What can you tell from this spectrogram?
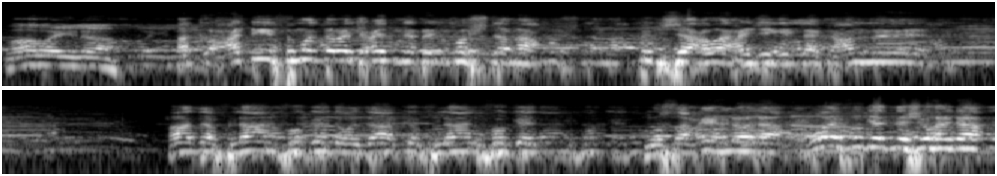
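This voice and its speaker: A man's voice: high-pitched, normal speed, crowd noise, noisy background. A man with an Iraqi accent, a eulogist at a mourning gathering, moving between sung wailing lament and spoken storytelling. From Iraq. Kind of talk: chanted lament and mourning sermon. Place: mourning hall. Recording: echoey room, distant mic, music behind.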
